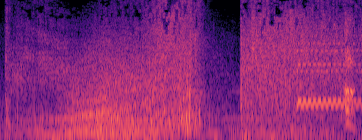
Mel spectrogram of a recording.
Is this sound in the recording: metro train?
no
